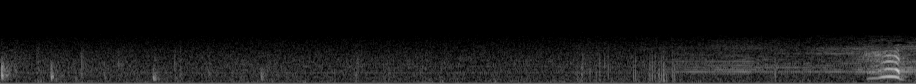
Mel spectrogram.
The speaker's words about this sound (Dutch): Ik word wakker door dat scheerapparaat. Waarom maken ze die dingen niet met geluidsdempers erop?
